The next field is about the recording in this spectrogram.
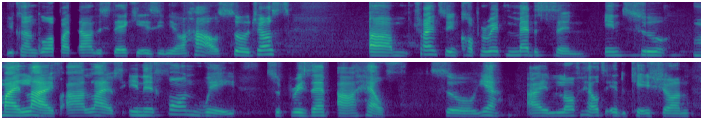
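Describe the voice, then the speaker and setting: A woman with a Nigerian accent, an Igbo speaker, talking as a guest doctor in a relaxed interview, chatty and quick to laugh. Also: low-pitched. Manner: warm, chatty, laughs easily. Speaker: guest, general practitioner. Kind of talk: casual interview chat.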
